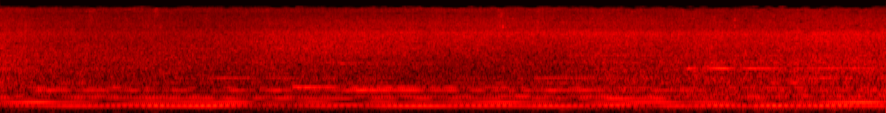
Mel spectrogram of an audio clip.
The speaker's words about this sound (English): The sound of the palm trees as they move.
